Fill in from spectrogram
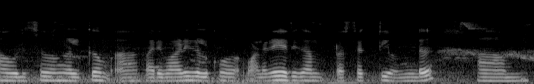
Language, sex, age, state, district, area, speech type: Malayalam, female, 30-45, Kerala, Thiruvananthapuram, urban, spontaneous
